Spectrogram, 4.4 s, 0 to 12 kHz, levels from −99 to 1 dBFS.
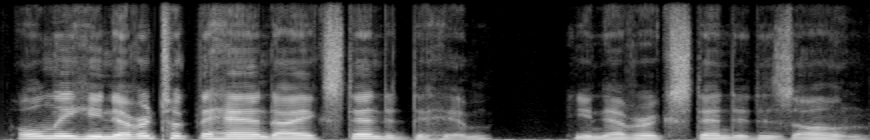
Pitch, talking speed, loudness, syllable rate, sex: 140 Hz, 205 wpm, -16 LUFS, 5.7 syllables/s, male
